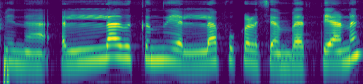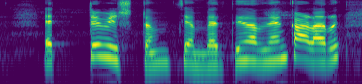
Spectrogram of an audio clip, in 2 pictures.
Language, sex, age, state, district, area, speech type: Malayalam, female, 45-60, Kerala, Kasaragod, rural, spontaneous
